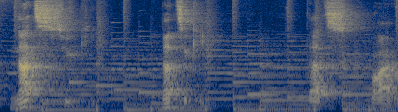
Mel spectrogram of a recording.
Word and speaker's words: Natsuki: can't really even help by typing how to pronounce it properly cuz it's kind of specific short shot for n natsuki natsuki that's quite right there's a soft you okay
